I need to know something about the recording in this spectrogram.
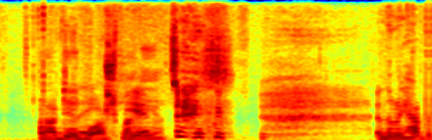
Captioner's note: laughs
